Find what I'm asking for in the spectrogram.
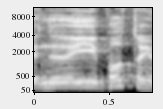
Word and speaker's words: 抜き穂: それでぬいぼと読むんです。 – 抜き穂じゃなくてぬいぼって読むんですね。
